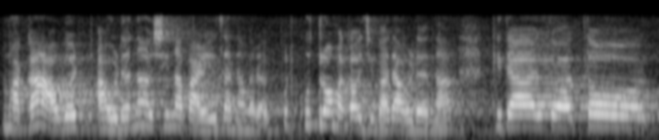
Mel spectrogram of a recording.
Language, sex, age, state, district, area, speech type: Goan Konkani, female, 18-30, Goa, Bardez, rural, spontaneous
